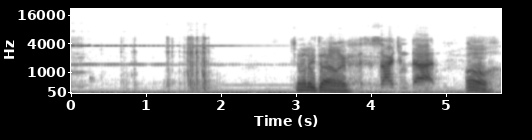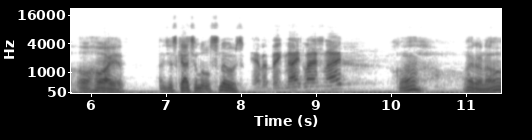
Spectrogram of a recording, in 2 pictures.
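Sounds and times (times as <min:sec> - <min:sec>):
telephone ringing with a bright metallic tone: 0:00.0 - 0:03.6
speech: 0:03.0 - 0:11.4.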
